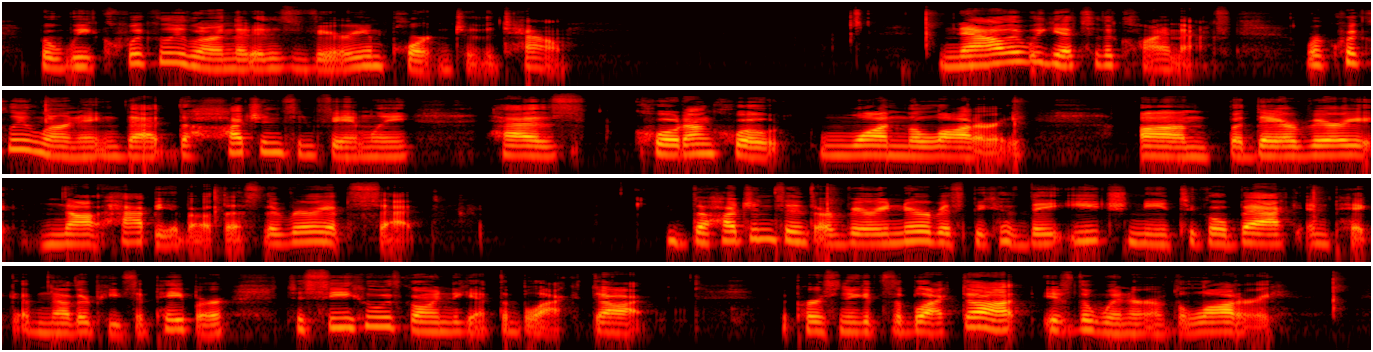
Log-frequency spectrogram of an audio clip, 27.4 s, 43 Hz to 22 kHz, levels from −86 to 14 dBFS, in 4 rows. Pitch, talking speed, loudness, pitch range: 180 Hz, 185 wpm, -30 LUFS, 170-210 Hz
